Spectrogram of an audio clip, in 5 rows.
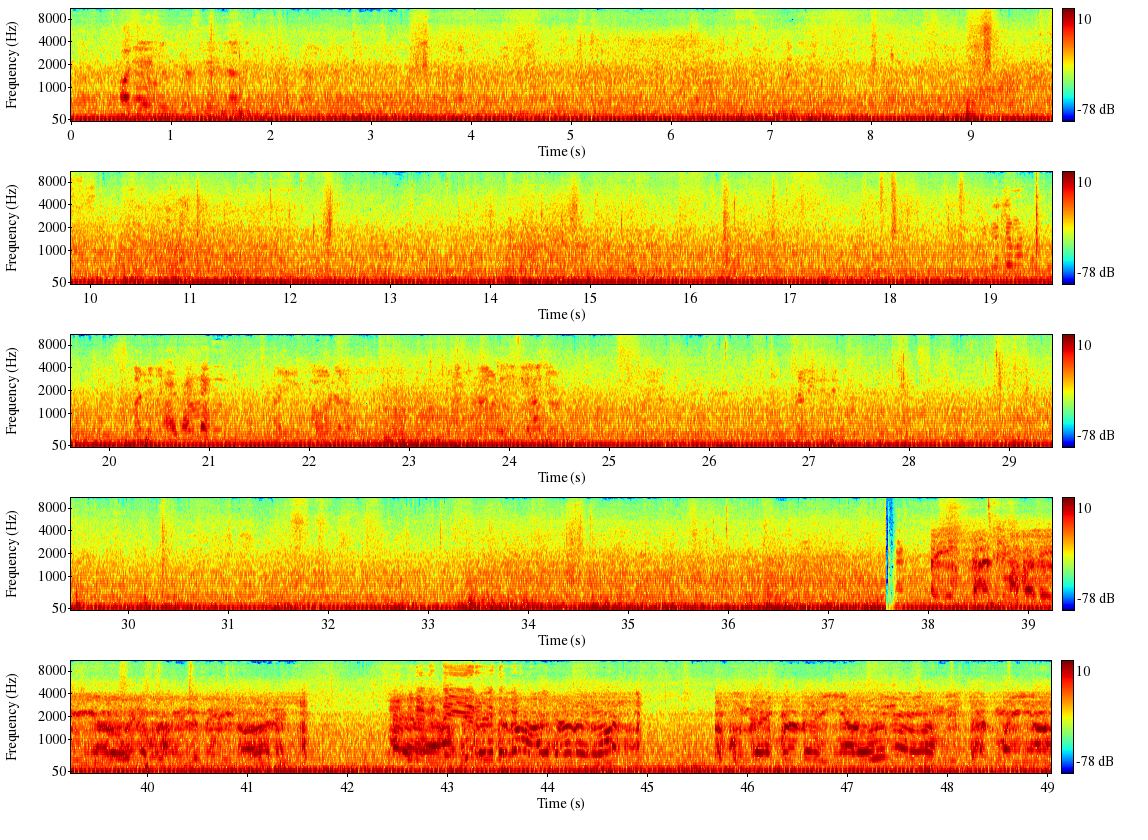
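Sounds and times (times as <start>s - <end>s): boat engine droning: 0.0s - 49.0s
wind buffeting microphone: 0.0s - 49.0s.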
